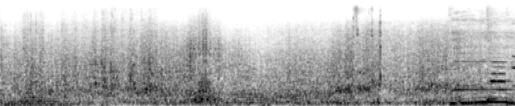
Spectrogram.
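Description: Steady rushing wind noise of a skydiving freefall in a TV commercial's soundtrack; music comes in near the end.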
